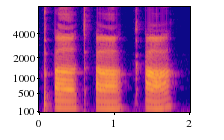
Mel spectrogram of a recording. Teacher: And again, there are ejective stops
